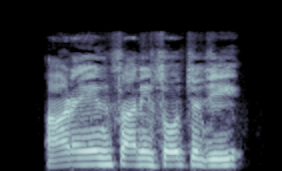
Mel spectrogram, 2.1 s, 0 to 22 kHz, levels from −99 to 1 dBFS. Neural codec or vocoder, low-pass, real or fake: vocoder, 22.05 kHz, 80 mel bands, Vocos; 9.9 kHz; fake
